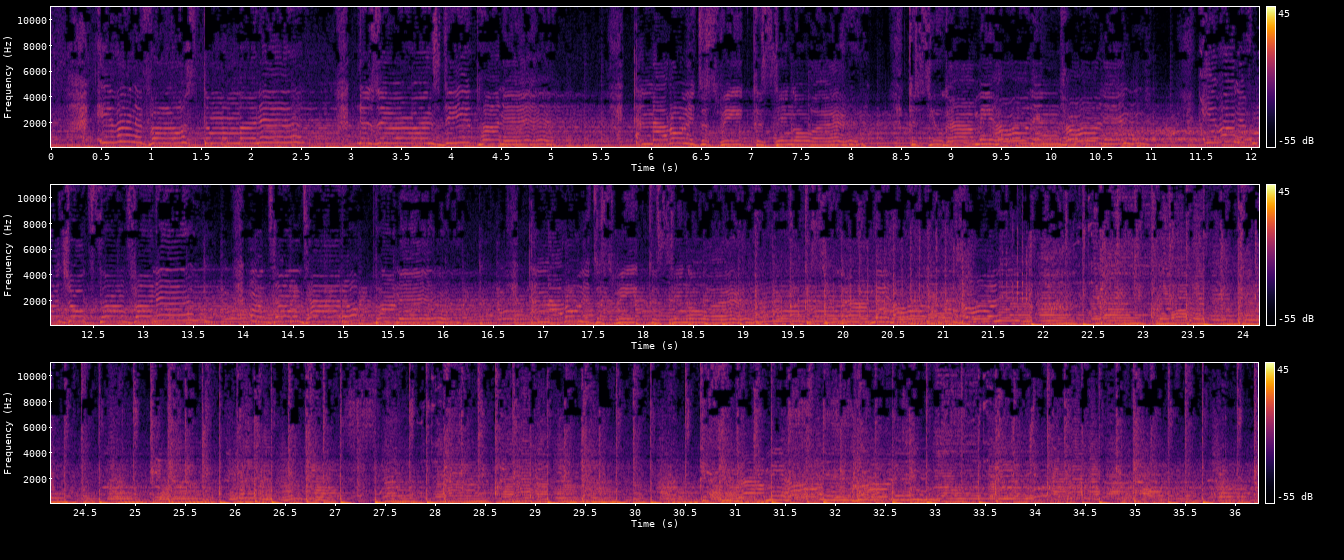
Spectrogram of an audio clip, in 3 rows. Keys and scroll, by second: 1.2 p, 13.3-14.3 scroll, 24.5 ctrl+z, 25.0 ctrl+z, 25.7 ctrl+alt+z, 28.3 Caps_Lock.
